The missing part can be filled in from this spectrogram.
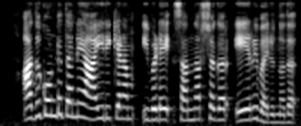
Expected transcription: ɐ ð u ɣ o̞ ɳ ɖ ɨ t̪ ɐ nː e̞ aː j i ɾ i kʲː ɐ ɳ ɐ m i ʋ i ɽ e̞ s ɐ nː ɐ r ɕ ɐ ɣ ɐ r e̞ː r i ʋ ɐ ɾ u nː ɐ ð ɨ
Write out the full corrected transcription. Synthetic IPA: ɐ ð u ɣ o̞ ɳ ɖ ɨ t̪ ɐ nː e̞ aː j i ɾ i kʲː ɐ ɳ ɐ m i ʋ i ɽ e̞ s ɐ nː ɐ r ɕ ɐ ɣ ɐ r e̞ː r i ʋ ɐ ɾ u nː ɐ ð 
